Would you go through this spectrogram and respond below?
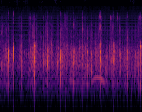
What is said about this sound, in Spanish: Le recibimos con un gran aplauso.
